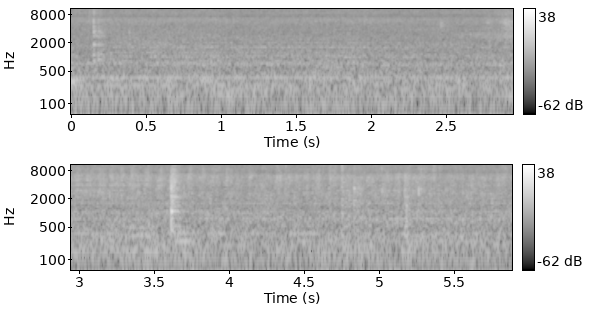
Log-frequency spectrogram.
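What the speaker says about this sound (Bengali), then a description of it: "এখন আমি ভেজে নিচ্ছি, পেঁয়াজের সাথে এলাচ আর দারচিনিটা ভালোভাবে ভেজে নিচ্ছি।" Onions fry in oil with cardamom and cinnamon, a steady, even hiss with an occasional pop, heard close at moderate loudness.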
